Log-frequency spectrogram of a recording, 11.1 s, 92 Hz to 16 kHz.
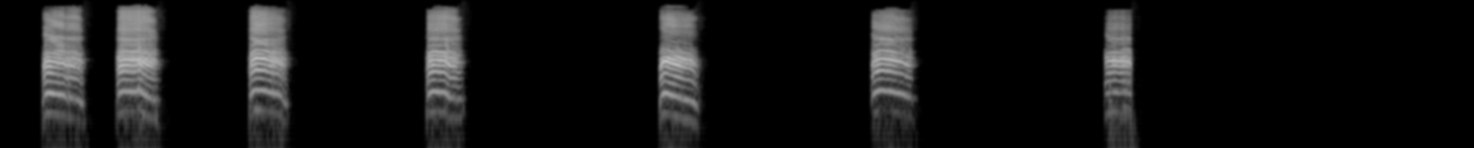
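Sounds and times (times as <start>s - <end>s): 
crow cawing: 0.3s - 1.3s, 1.9s - 2.3s, 3.2s - 3.6s, 5.0s - 5.3s, 6.6s - 7.0s, 8.3s - 8.6s.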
